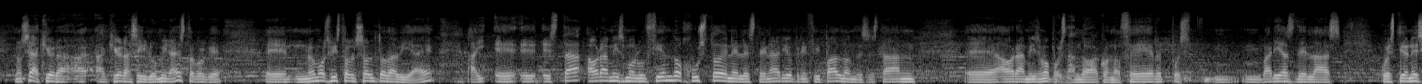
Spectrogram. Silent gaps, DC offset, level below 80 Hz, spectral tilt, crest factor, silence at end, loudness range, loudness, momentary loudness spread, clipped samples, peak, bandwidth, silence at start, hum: none; under 0.1%; -60 dBFS; -6 dB/octave; 16 dB; 0 s; 1 LU; -24 LUFS; 7 LU; under 0.1%; -8 dBFS; 12 kHz; 0 s; none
